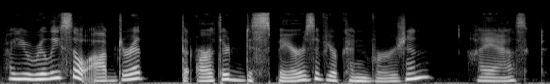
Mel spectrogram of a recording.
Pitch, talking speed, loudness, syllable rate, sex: 205 Hz, 140 wpm, -15 LUFS, 5.3 syllables/s, female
